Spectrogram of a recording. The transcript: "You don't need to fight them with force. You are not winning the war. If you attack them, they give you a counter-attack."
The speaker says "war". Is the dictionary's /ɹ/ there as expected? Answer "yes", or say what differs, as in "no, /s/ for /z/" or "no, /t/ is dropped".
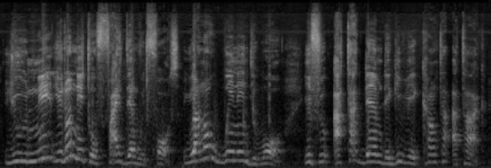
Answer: no, /l/ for /ɹ/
